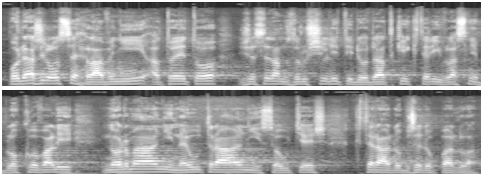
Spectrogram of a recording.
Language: Czech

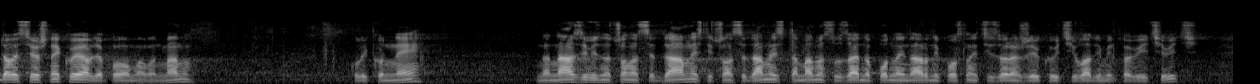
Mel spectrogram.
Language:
Serbian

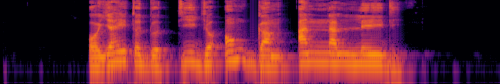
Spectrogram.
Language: Borgu Fulfulde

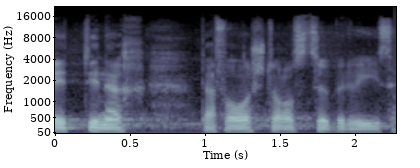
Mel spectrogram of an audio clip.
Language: Swiss German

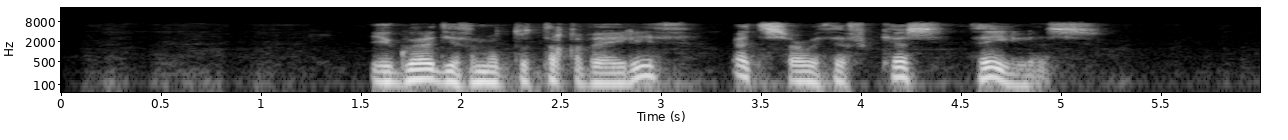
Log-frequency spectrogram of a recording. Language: Kabyle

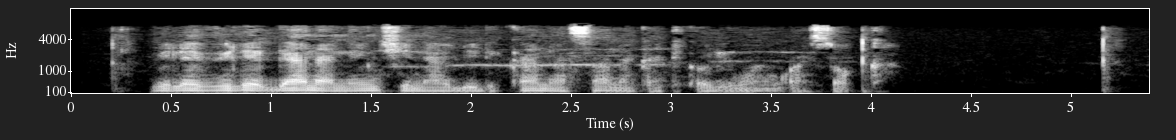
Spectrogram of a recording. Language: Swahili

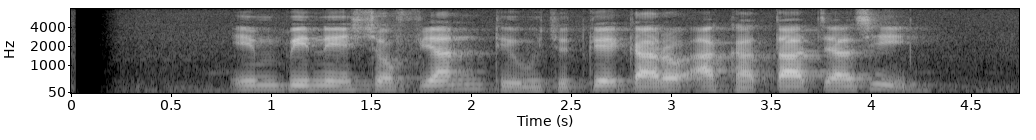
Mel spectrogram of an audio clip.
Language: Javanese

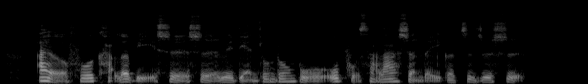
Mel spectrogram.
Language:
Chinese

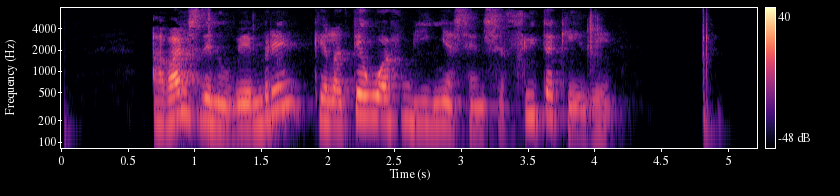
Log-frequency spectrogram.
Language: Catalan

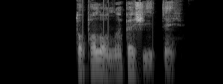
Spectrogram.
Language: Laz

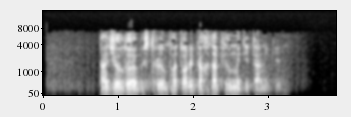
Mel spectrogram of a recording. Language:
Georgian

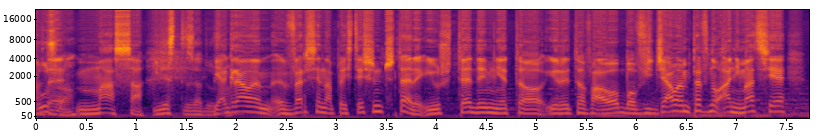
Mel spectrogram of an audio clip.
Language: Polish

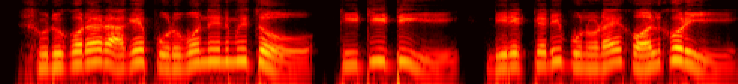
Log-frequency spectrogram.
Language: Bangla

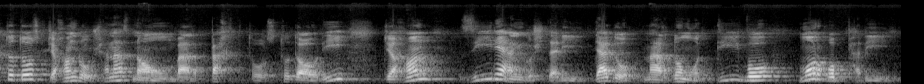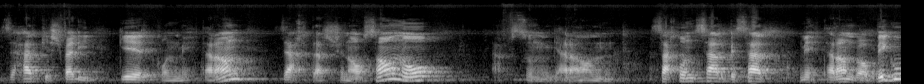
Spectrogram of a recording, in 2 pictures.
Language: Persian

